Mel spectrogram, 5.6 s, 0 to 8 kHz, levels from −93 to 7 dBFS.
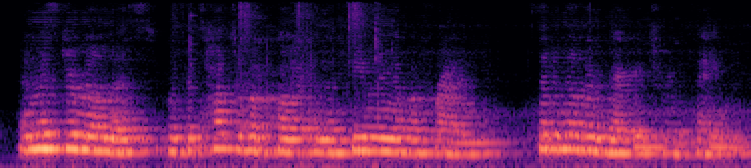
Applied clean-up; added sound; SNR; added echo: neural separator model SepFormer DNS4.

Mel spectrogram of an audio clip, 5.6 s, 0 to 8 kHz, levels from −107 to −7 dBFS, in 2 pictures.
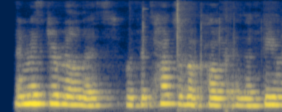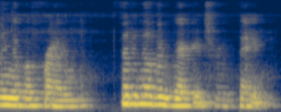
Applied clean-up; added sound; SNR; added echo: neural mask model DeepFilterNet 3.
